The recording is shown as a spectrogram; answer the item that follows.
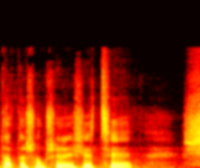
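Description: A man speaking in Bengali in a lecture, then a short pause and a sharp intake of breath near the end.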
